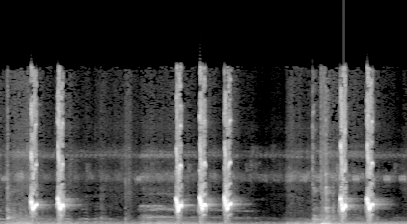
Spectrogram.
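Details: Yellow-vented bulbul (trucukan) singing as a filler song for training green leafbirds: short, separate bright notes in small groups of two and three, with soft low thumps and handling noise between them.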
